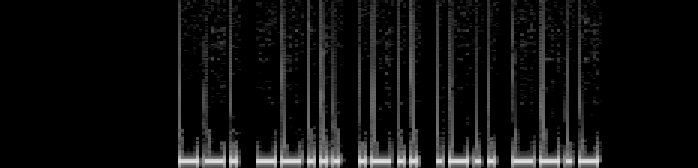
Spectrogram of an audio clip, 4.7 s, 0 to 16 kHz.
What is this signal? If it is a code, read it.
Morse code, heard as a keyed tone, about 28 wpm, 700 Hz. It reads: G7LLQ
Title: DXCC-100 Call Signs - 5 Characters - 28wpm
